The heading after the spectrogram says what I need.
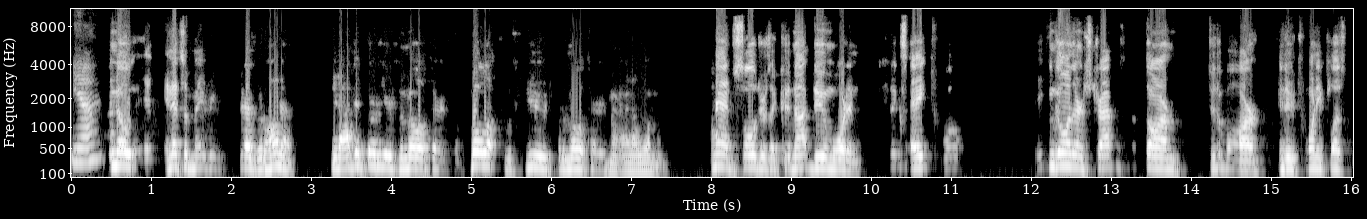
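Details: Adult male speaker; Normal speech.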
